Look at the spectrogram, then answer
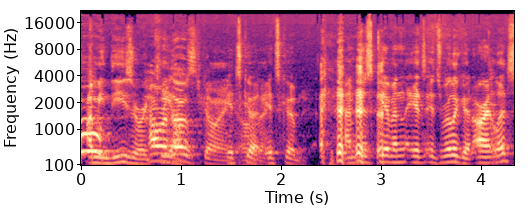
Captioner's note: laugh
